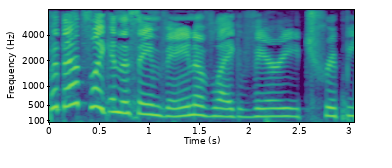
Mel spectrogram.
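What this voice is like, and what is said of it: Usual voice. Nothing is said of it.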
